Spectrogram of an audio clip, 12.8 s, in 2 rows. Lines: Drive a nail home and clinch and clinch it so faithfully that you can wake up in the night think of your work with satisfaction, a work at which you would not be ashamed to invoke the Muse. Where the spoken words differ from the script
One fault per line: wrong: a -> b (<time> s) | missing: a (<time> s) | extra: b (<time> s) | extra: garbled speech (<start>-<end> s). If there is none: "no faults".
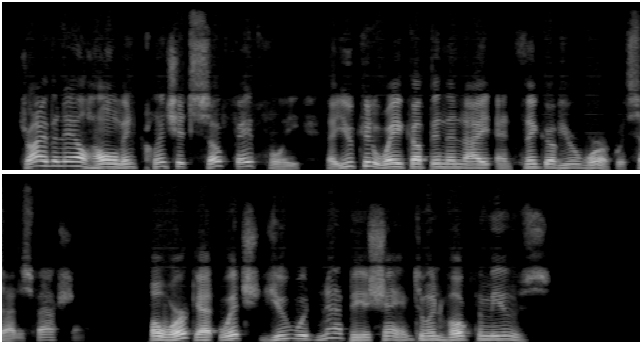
missing: and clinch (1.8 s)
extra: and (5.0 s)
